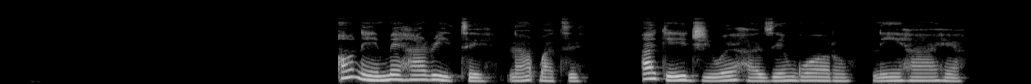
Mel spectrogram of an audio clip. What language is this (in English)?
Igbo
